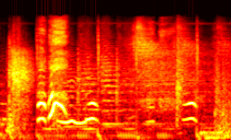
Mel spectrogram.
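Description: A dramatic music sting: a rushing swish, then a sharp whip-crack hit about half a second in, over a low musical drone and pitched swells.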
